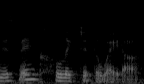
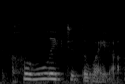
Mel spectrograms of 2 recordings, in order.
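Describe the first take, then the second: First: Said in the usual way. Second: Clicked said higher, louder and slower; slow, outraged repeat stressing Clicked. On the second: Real, not acted. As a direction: hit Clicked hard in disbelief.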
